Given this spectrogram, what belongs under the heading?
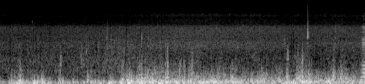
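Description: Strong wind gusts buffet the microphone in open Gujarat country, a loud, continuous low rumble that swells and eases without pause and with no voices.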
